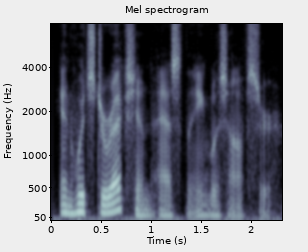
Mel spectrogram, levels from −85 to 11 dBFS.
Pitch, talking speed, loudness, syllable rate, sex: 100 Hz, 180 wpm, -17 LUFS, 6.3 syllables/s, male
